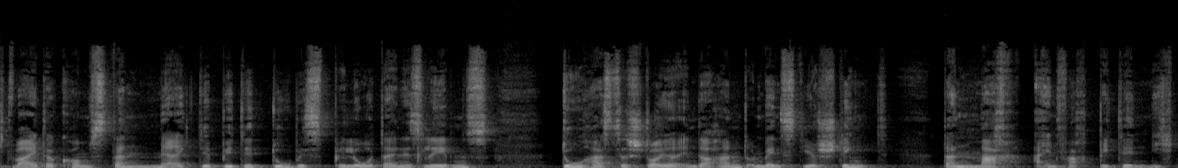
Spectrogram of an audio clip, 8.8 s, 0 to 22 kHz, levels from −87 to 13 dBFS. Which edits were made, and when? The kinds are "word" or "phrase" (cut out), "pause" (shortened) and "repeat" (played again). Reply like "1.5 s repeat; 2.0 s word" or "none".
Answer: none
